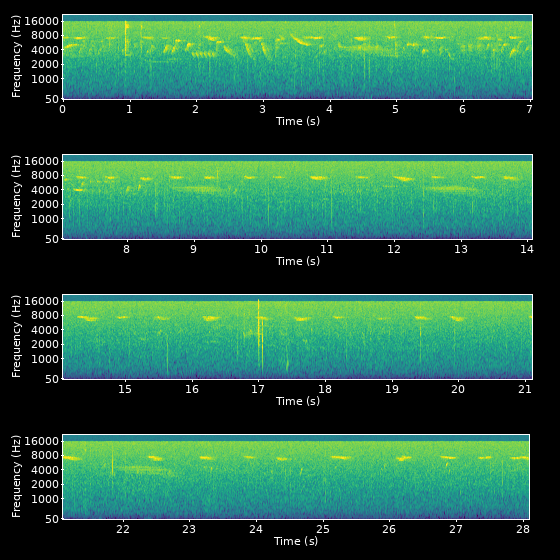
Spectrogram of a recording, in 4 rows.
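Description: Faint outdoor garden ambience with small birds chirping: a thin, high note repeated about twice a second, and a few short song phrases, most of them in the first few seconds. A single sharp click about 17 seconds in.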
